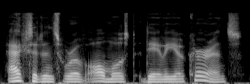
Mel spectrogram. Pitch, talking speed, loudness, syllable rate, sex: 130 Hz, 145 wpm, -18 LUFS, 6.0 syllables/s, male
